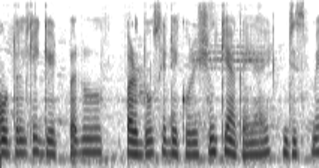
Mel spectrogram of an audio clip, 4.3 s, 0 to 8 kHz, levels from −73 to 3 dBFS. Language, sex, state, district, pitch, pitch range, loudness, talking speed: Hindi, female, Chhattisgarh, Rajnandgaon, 175 Hz, 125-185 Hz, -19 LUFS, 170 wpm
